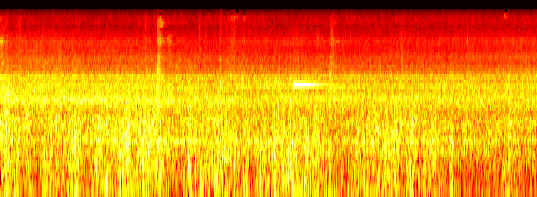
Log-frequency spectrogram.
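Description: Diesel-hauled passenger train running along the track, heard at an open carriage window: a steady rumble of wheels and rushing air. A brief high tone sounds about six seconds in.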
